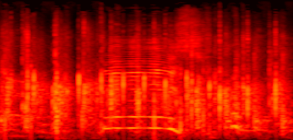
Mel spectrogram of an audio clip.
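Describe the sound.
An audience applauds a guest comic artist who is being introduced, with dense, steady clapping that fills the whole moment. Some voices are mixed in, and a short sustained whistle or cheer rises above the claps partway through.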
